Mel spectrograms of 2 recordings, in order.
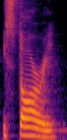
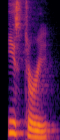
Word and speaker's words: history: som de R fraco Então quando vocês falarem Essa palavra não é Story Ok é esse aqui lá dos Stories do Instagram certo esse daqui é o history Ok his history history prescribe como prescrever e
